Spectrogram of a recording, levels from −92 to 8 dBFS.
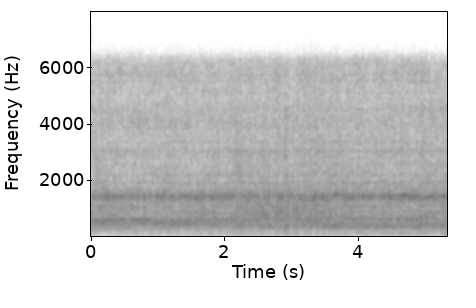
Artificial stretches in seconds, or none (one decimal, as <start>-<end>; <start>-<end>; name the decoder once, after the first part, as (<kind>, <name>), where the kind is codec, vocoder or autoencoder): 2.1-3.7 (codec, ZipCodec)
